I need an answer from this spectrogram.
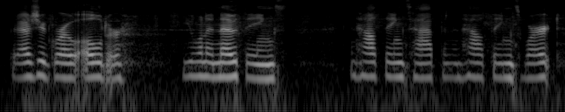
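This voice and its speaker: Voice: mid-range voice, fairly bright tone. A homesteading vlogger from the United States giving an informal, reflective talk to viewers in an earnest, plainspoken, advisory manner.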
